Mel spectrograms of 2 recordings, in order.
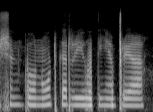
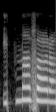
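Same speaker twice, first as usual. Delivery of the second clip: surprised; 8 semitones higher, 5 dB louder than usual. Acted. Surprised at so much food.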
